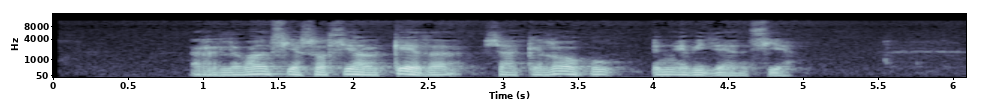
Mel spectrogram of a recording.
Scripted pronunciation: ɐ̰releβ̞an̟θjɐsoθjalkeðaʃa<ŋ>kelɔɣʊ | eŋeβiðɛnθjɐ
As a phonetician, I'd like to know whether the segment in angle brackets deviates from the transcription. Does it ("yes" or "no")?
yes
